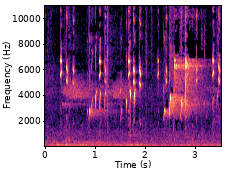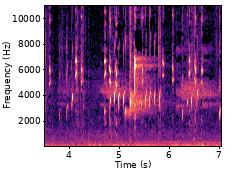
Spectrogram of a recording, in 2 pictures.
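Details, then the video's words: Goldfinch song to encourage singing: bursts of fast tinkling twitters and buzzy trills separated by short gaps, a faint low hum throughout. "increase the enthusiasm of the goldfinch and encourage it to song"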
